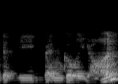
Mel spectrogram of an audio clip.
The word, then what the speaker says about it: David Ben-Gurion: is this man named David Ben-Gurion. I say David, I know it says David, but in Hebrew you pronounce his name David Ben-Gurion.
